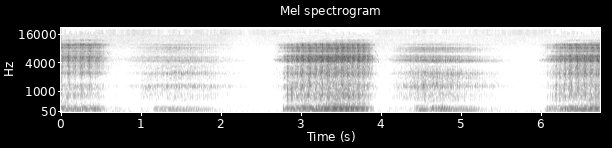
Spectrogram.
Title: Snoring Sounds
